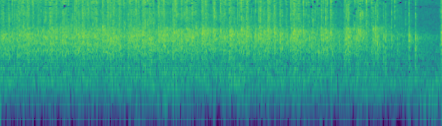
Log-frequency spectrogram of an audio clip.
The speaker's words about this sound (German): Herzlichen Glückwunsch, Dunja Schnabel, das ist Ihr Applaus.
